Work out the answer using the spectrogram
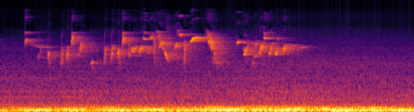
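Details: A European goldfinch sings a dense run of quick, liquid, jangling notes lasting most of the clip, above a constant deep droning hum.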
